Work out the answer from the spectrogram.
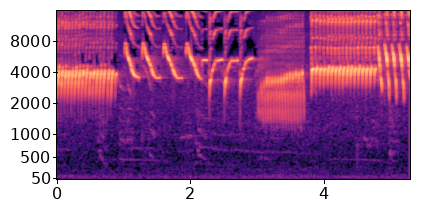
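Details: Singing canary: a rapid high trill, then sliding downward whistles, a dense buzzy roll lower in pitch, and a closing run of very fast, bright repeated notes.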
